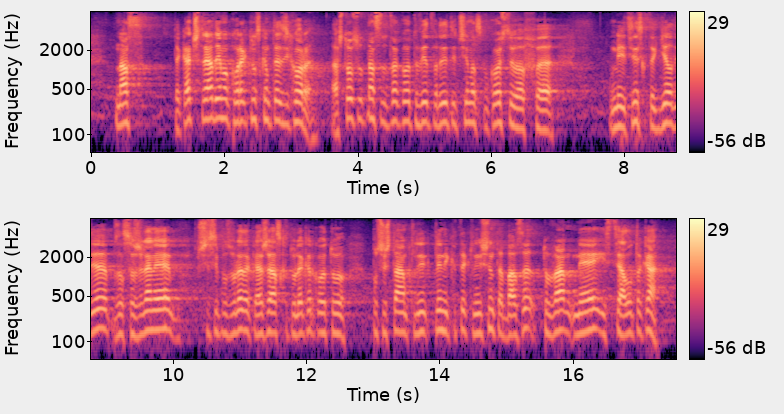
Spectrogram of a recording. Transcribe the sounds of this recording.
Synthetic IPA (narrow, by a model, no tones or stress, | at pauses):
nas | t̪ɐkat͡ʃɛ̥t̪ɾʲavəd̪ɐimɐkoɾɛk̚t̪nost̪kɐmt̪ɛzixɔɾə̰ɐ̰ʃt̪ɔsɛot̪nasʲɐd̪ot̪ovakoɔɛt̪ʊviɛt̪vəɾd̪it̪ɛt͡ʃɛiməspokɔjst̪viəvɐf | mɛd̪it̪sinskə̥t̪əɡʲilˠd̪ijəzɐsəʒɐlɛniɛ | ʃt̪ɛsipozvolɛd̪ɐkaʒəaskɐ̥t̪ɔlɛkəɾkɔjt̪ʊ | posɛʃt̪avəmklinikət̪əiklʲinit͡ʃnət̪əbazət̪ovanɛɛist̪sʲalˠot̪ɐka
